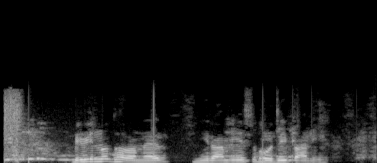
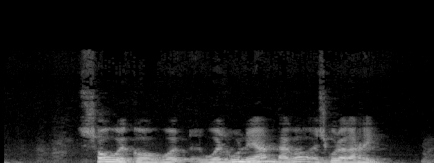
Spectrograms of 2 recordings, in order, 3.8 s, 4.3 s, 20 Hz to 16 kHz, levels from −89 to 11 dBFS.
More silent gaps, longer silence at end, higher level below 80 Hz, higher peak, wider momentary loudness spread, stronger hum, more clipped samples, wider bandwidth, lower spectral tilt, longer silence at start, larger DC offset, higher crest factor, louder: neither; second, 0 s vs 0.5 s; about the same, -52 dBFS vs -50 dBFS; about the same, 0 dBFS vs 0 dBFS; about the same, 9 LU vs 10 LU; neither; neither; about the same, 7.6 kHz vs 7 kHz; second, -5.5 dB/octave vs -9.5 dB/octave; second, 0.05 s vs 0.8 s; neither; about the same, 14 dB vs 16 dB; about the same, -15 LUFS vs -16 LUFS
